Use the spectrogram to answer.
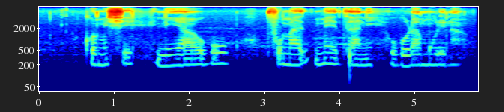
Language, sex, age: Venda, female, 26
